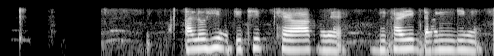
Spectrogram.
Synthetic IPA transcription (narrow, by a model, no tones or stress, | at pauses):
aloɦiotitʰikʰːɛwakɔɹɛ̰ | bʱikʰaɹik̚dandiɛ̃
